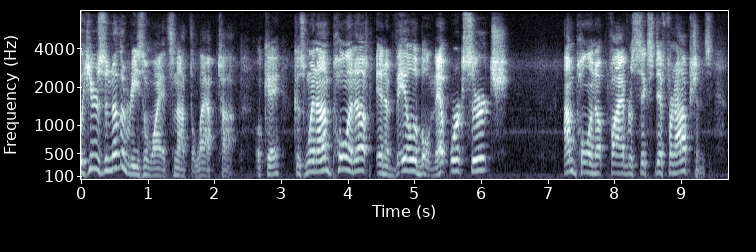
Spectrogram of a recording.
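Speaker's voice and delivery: heated angry rant.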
